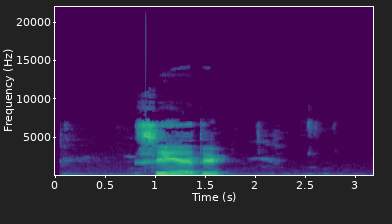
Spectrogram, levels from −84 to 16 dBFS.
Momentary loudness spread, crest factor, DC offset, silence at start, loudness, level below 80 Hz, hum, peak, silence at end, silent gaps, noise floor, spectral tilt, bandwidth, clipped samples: 11 LU; 18 dB; under 0.1%; 0.8 s; -12 LUFS; -60 dBFS; none; 0 dBFS; 1.5 s; none; -58 dBFS; -3 dB/octave; 10 kHz; under 0.1%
